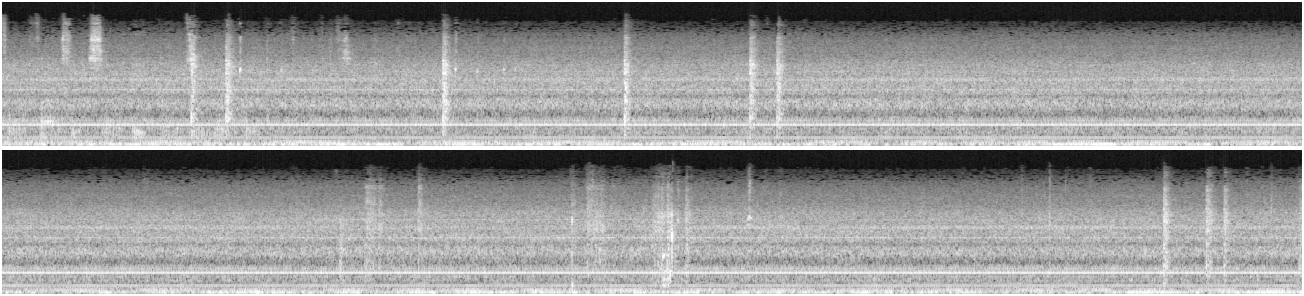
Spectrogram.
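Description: Steady hum of a running appliance, holding a couple of even tones over a low rumble that swells and fades, with a few faint clicks.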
